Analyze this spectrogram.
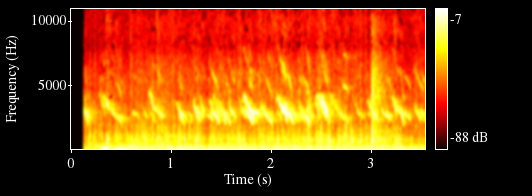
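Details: Baby chicken chicks chirping: a dense chorus of high, downslurred peeps overlapping rapidly after a brief silent start, with steady low background rumble.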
